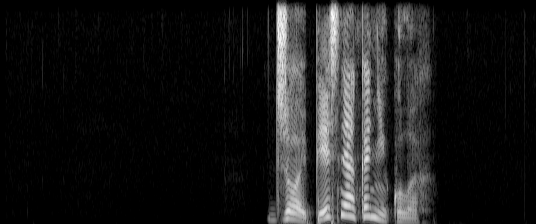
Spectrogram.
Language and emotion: Russian, positive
